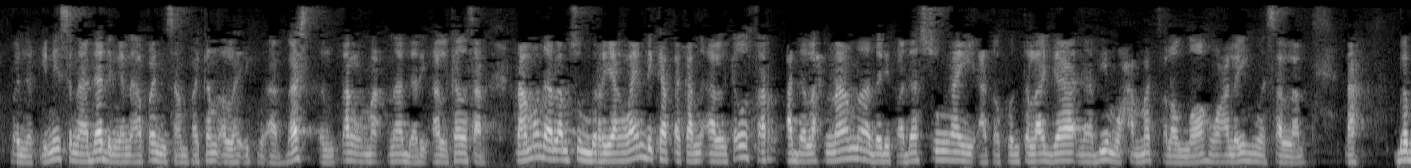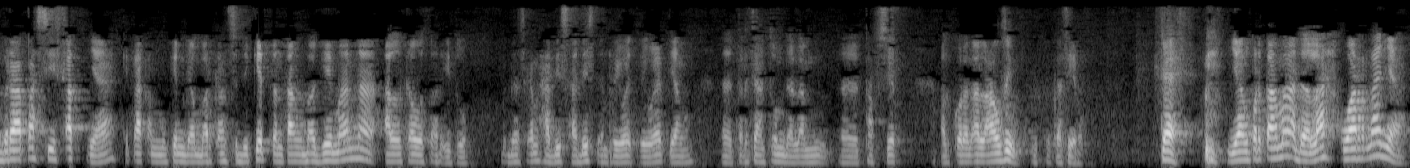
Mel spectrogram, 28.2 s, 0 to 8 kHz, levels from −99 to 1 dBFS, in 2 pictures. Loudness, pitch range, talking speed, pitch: -29 LUFS, 120-150 Hz, 125 wpm, 130 Hz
